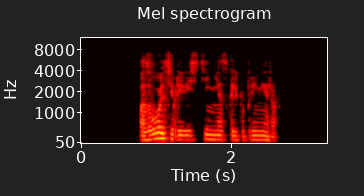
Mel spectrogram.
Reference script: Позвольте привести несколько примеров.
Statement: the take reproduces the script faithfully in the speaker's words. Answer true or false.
true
